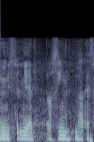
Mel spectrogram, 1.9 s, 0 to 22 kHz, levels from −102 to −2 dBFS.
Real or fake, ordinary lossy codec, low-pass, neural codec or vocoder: fake; Opus, 64 kbps; 7.2 kHz; codec, 24 kHz, 1 kbps, SNAC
